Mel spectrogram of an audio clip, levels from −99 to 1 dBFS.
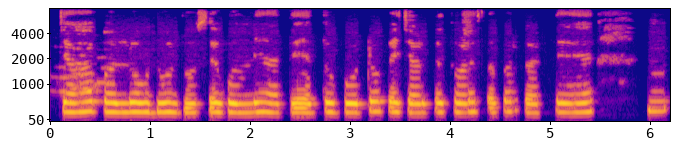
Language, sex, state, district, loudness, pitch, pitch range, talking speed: Hindi, female, Chhattisgarh, Korba, -15 LUFS, 245 Hz, 240-255 Hz, 165 wpm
